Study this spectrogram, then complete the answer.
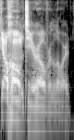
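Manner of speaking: booming, full-throated bellowed shout. A voice calls out to the intruders from behind the trees, bellowing. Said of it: "A voice bellows".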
